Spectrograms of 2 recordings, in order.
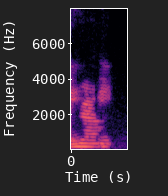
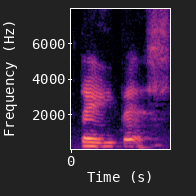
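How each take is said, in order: First: The name ends with a long 'veez' sound. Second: The name ends with a short 'vis' sound. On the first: The speaker calls it wrong. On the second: The speaker calls it right. "it's pronounced as Davis"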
